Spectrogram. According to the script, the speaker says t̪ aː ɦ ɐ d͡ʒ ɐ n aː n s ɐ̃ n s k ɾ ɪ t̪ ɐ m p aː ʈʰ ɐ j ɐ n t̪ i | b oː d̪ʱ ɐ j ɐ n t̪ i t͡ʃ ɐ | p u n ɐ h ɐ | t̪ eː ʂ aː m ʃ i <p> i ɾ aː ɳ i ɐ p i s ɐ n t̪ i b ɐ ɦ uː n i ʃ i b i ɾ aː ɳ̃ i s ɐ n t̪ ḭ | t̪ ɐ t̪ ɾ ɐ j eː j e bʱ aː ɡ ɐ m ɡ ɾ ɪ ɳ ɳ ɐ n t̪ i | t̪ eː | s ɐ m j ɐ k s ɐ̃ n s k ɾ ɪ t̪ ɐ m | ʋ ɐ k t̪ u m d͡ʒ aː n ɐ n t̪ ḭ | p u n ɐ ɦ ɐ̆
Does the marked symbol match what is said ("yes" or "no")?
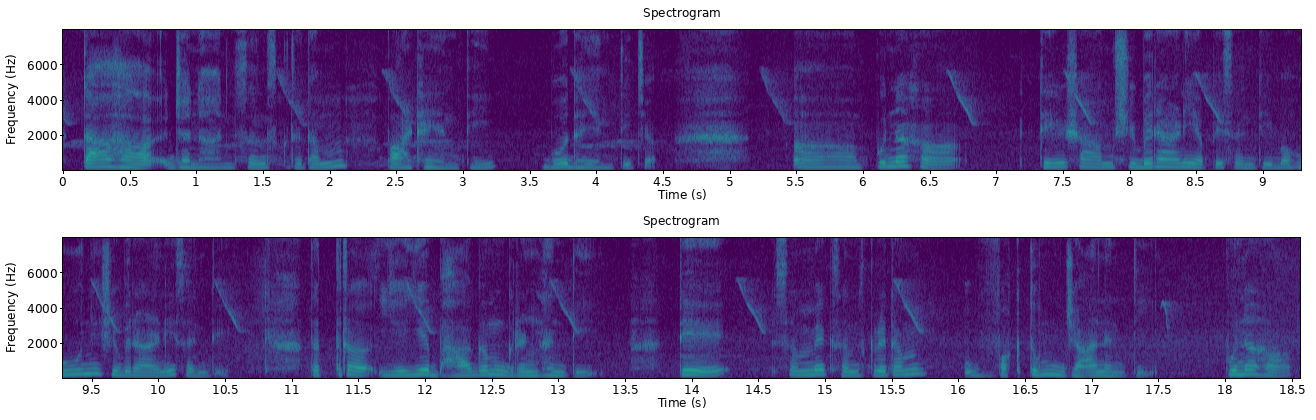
no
